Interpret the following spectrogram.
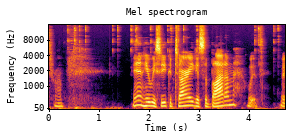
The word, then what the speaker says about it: ku7ari: those wondering that is Qatari Qatari is this here let me spell it out for you k u7 a RI that is Qatari yes seven stands for T and there is AI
